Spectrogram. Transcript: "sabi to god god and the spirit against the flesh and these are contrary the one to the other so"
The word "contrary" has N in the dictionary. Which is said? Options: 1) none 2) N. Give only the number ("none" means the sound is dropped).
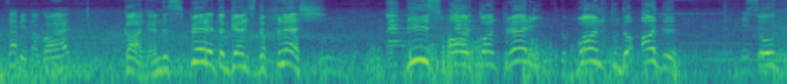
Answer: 2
